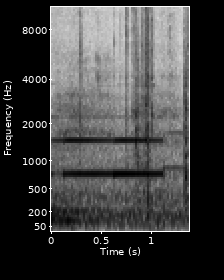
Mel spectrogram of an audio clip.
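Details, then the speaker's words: 2000 Ford Taurus wagon with a junkyard replacement engine, at idle: a thin, steady whine from a remanufactured power steering pump that sounds like it is failing. The owner also thinks the engine is running rich. "the power steering unit still makes noise it sounds like it's actually dying"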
